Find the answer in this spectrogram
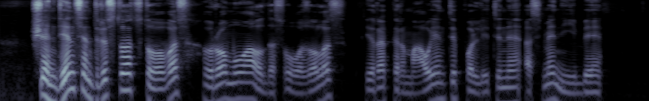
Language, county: Lithuanian, Šiauliai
